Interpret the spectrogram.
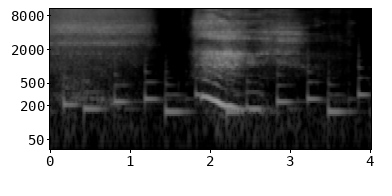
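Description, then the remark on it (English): A long, deep breath drawn in through the airway as a breathing exercise, a brief pause, then a slow, audible exhale, clear over a soft, plinking melody in the background. “Take deep breaths. Let's try it.”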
